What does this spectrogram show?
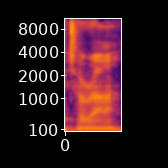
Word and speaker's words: Torah: Torah, not Torah. Yeah, the pronunciation is meant to be Torah, but it's hard to say in an English context.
